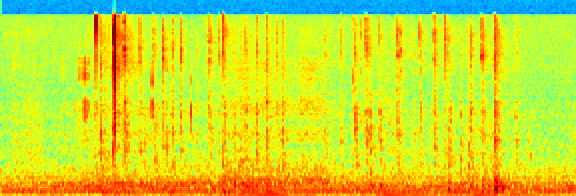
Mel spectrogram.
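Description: Typing on a computer keyboard: scattered light keystroke clicks, with a sharper pair of clicks about a second in.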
